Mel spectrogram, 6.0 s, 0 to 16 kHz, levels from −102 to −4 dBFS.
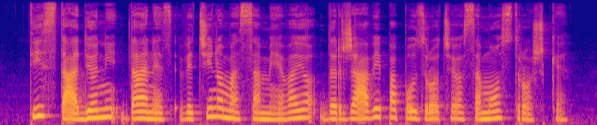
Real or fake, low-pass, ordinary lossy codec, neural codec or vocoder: real; 14.4 kHz; none; none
